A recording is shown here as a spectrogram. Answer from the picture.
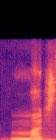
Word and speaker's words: mu: is the population mean so it's calculated in much the same way with its own notation so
